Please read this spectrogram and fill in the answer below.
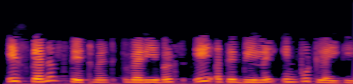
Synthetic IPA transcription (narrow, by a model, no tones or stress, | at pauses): ɪskɛːnəlsʈeːʈmẽːɳʈʋɛːɾieːbəlseːʔət̪eːbiːləiːʔɪnpʊʈləiːɡiː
